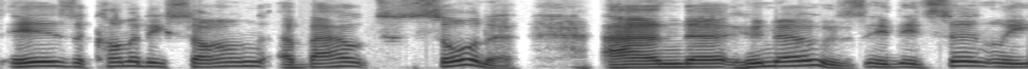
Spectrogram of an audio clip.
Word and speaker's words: bastu: This particular track, Bara Bara Bastu, that you just played there, is actually a song all about sauna, or sauna, as I believe they pronounce it there.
